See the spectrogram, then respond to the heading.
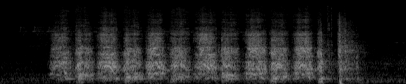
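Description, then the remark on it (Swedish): A hand saw cuts through wood in steady, rhythmic back-and-forth strokes, about a dozen rasping pulses with a bright, gritty texture, ending with a couple of sharp knocks, as Proppmet Karlsson does carpentry on small cottages in his yard. “På gården stod Proppmet Karlsson och snickrade de sötaste små stugor.”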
